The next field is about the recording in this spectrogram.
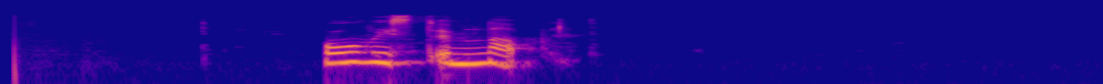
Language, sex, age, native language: Icelandic, female, 20-29, Icelandic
